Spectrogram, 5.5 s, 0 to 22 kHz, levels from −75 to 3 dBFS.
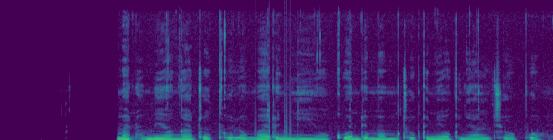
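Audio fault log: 2.56–2.91 s, processor overload crackle: between "miyo ng'ato thuolo" and "ng'iyo kuonde ma mtokni" the speech takes on a gritty, tearing crackle for about a third of a second. The processor missed its deadlines on a run of roughly seven buffers of about 5 ms each, and each slot replayed stale audio with hard edges.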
